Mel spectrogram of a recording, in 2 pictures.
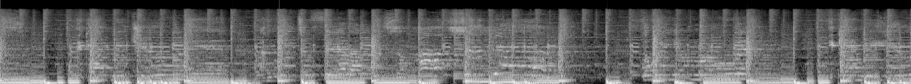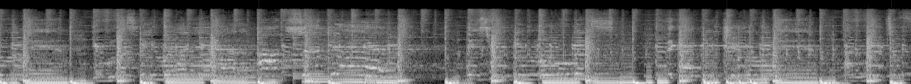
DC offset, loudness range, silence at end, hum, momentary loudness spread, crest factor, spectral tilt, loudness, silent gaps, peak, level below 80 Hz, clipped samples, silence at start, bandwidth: under 0.1%; 1 LU; 0 s; none; 3 LU; 12 dB; -4.5 dB/octave; -12 LUFS; none; 0 dBFS; -16 dBFS; under 0.1%; 0 s; 14.5 kHz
